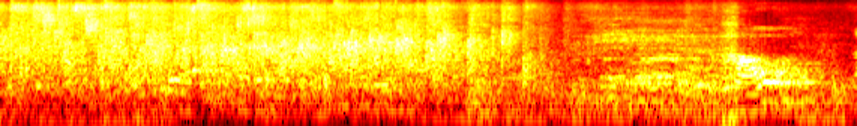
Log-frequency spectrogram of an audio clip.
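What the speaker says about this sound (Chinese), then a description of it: "所以我们再掌声鼓励一次。" Audience at a stage show breaks into sustained clapping that thins out toward the end, with a voice speaking over the last part.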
